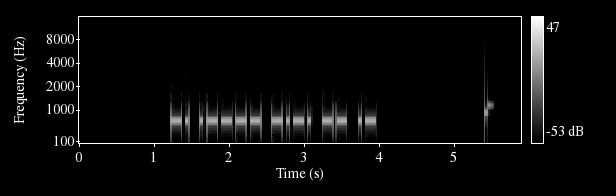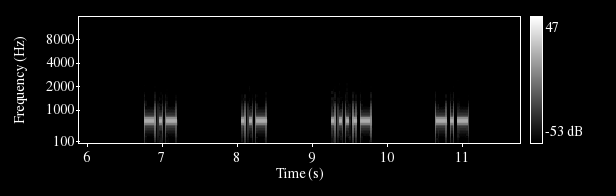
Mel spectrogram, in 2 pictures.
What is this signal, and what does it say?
Morse code, heard as a keyed tone, about 25 wpm, spaced as for 14 wpm, 700 Hz. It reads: N1CMA KU4K
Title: USA Call Signs - 6x Character Spacing - 25wpm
